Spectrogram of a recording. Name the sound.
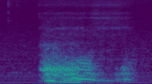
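dog snoring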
